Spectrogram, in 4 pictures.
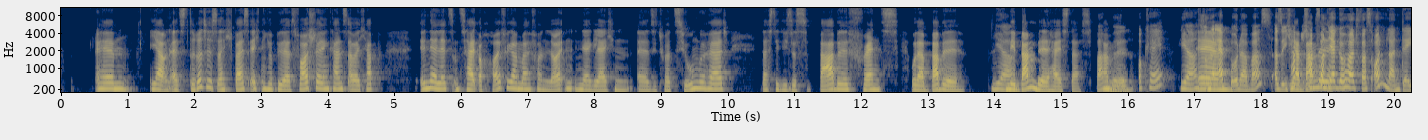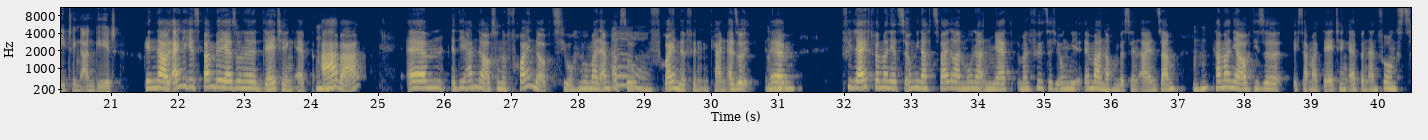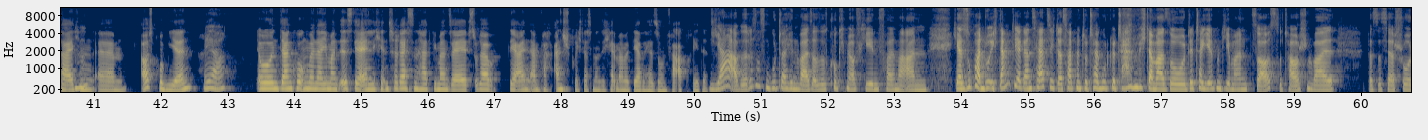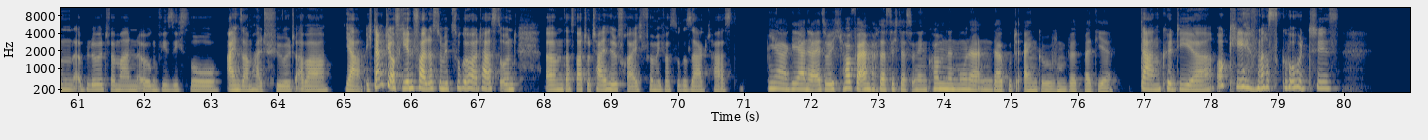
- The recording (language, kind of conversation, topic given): German, advice, Wie gehe ich mit Einsamkeit nach einem Umzug in eine neue Stadt um?
- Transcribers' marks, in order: laughing while speaking: "Freunde-Option"; laughing while speaking: "getan"; laughing while speaking: "Okay, mach's gut"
